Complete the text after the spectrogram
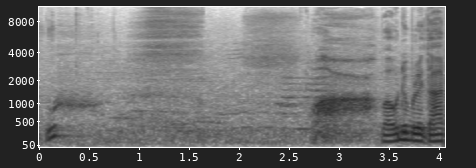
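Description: A man chews crunchy food with his mouth full.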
